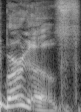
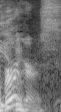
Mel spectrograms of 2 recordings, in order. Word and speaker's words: Burgos: I'm Latino, so I'm going to say it correctly. I know a lot of people, Kenny Burgos. None of my teachers have said that, so I appreciate that. Kenny Burgers.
